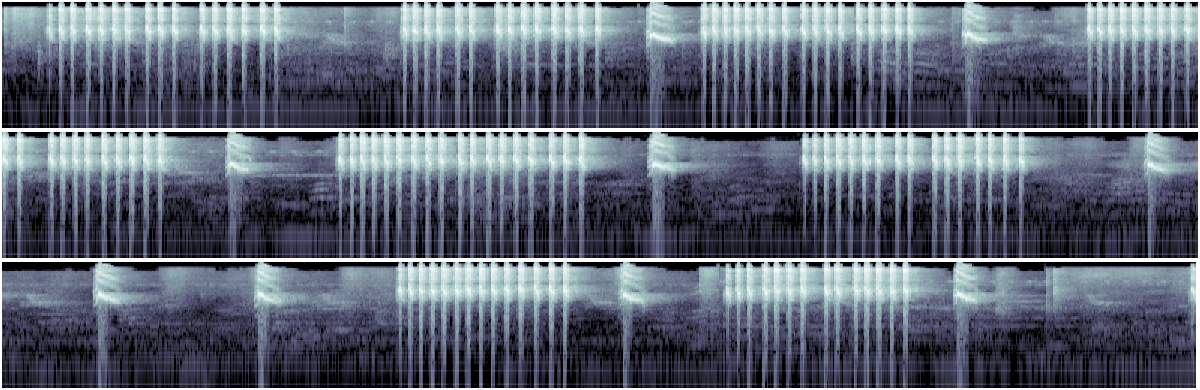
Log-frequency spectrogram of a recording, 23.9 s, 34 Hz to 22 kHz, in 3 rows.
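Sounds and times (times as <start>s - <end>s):
female sooty-headed bulbul giving rapid evenly pulsed chattering notes: 0.0s - 12.6s, 13.2s - 16.9s, 17.6s - 22.6s, 23.8s - 23.9s
female sooty-headed bulbul sharp downslurred chips: 0.0s - 12.6s, 13.3s - 15.0s, 18.5s - 23.2s.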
